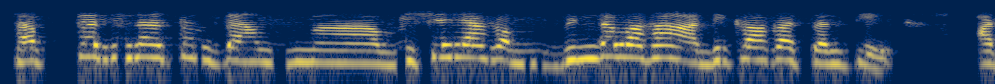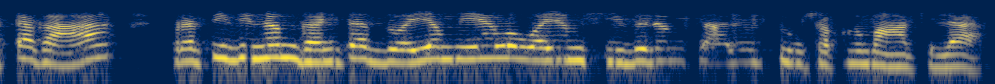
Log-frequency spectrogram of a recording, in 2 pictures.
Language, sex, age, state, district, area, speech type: Sanskrit, female, 60+, Maharashtra, Mumbai City, urban, conversation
